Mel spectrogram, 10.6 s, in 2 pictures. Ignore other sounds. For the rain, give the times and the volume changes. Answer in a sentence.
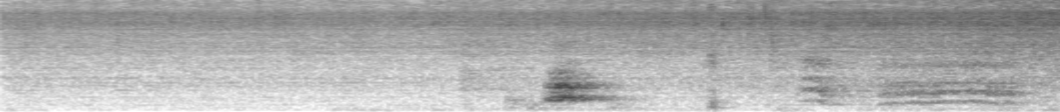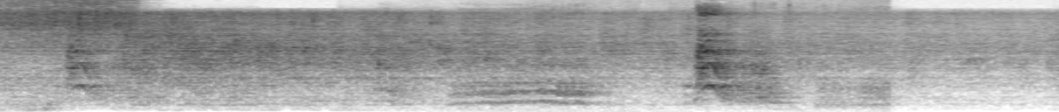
The rain can be heard from 0.0 to 10.5 s, getting louder then quieter.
